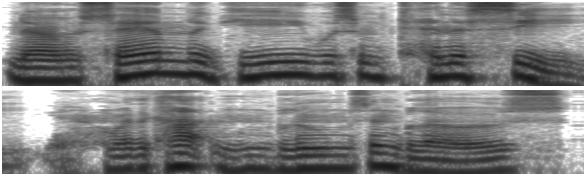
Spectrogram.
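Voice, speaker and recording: A man reads a narrative ballad aloud in a mellow, relaxed timbre. His pace is slow and deliberate, and his theatrical delivery swells and falls in intensity. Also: medium pitch. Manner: theatrical storytelling with big swells and drops in intensity. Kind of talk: dramatic poetry reading.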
